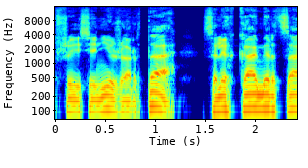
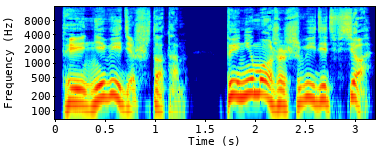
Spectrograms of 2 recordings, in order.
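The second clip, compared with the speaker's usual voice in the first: defiant shout; 7 semitones higher, 4 dB louder than usual. A narrator's reading. Boy defies monster.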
